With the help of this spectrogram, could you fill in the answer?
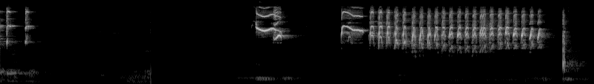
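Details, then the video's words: A white-rumped shama sings a song full of filler phrases, used to rouse a lethargic bird into fighting: a few high chirps, a looping whistled note, then a fast rattling trill of about twenty pulses. "Murai batu Super Loyo tiba Tiba Serontak Emosi Fighter,Dengan Suara Murai Batu Gacor Full isian Ini"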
